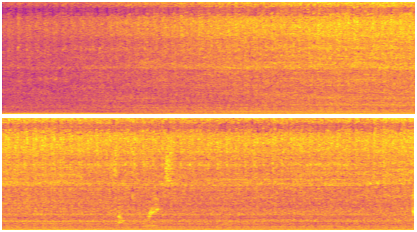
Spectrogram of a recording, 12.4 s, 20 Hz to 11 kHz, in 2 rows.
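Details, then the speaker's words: Restored 1965 Ford Mustang C-code 289 V8 with C4 automatic and new GT dual exhaust: steady, even low burble at idle with no misses, knocks or ticks; healthy smooth idle. "doesn't that sound good yeah it's a beauty"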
